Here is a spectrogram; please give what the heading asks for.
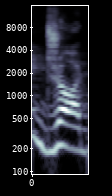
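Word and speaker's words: draw: practice करें next है ड्रॉ डी आर को ड्र पढ़ते हैं डी आर को ड्र और ए डब्लू को ऑ ड्रॉ ड्रॉ का मतलब चित्र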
